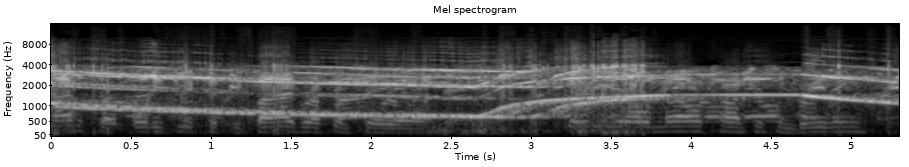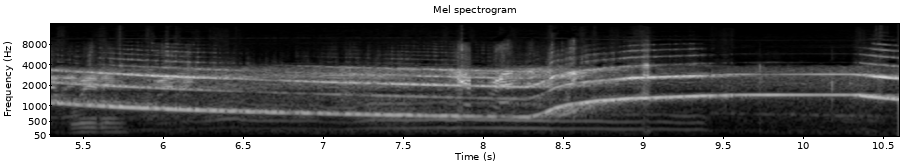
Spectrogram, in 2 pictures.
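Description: Police siren on the wail setting: it rises quickly, holds briefly, then falls slowly over several seconds, repeating about every five and a half seconds, with two rises, one early and one near the end.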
